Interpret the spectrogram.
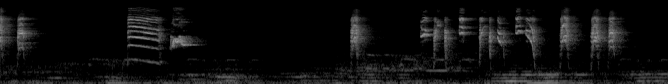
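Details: Long-tailed shrike (cendet) lure song for prompting other birds: a few sharp notes and a rising whistled phrase, a pause, then a quick run of scratchy chattering notes.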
